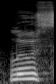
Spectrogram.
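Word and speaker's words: Luz: She got Logan's attention, but then got very upset when Logan called her loose. Which, you could take that as loose, like just, you're a loose lady, or loose, L-U-Z, that's a name, or loose, short for Lucy.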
